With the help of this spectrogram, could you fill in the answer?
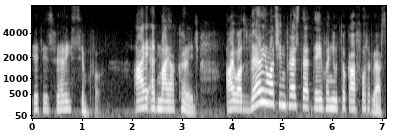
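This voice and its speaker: Suave, arrogant colonel, grave wartime radio. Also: male voice, on the high side, sing-song, pushed and bright, dry recording. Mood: admiring. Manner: formal, measured, condescending. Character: suave, arrogant Japanese colonel, polite captor. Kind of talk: 1940s radio acting, grave war drama. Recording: muffled old 1940s radio recording.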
